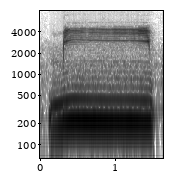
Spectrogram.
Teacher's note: ہم نے آگے پڑھا تھا کہ دونوں ہونٹوں کے گیلے حصے سے اندرونی پارٹس آف اندر سے جب ہم با نکال رہے تھے، لیکن اب دونوں ہونٹوں کے سامنے والا فرنٹ جو دکھتا ہے ہمیں اس سے ہم میم پڑھیں گے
